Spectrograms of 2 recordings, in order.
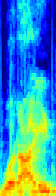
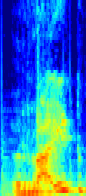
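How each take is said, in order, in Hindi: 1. शब्द R से पहले W की ध्वनि से शुरू होता है। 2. शब्द सीधे R की ध्वनि से शुरू होता है। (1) "हम वराइट नहीं बोलते हैं" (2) "डब्ल्यू साइलेंट है"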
